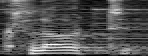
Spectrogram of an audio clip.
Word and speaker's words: Clot: my Catalan pronunciation anyway cloat is always clo nobody's calling it eloo or anything like that have you been to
